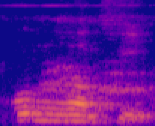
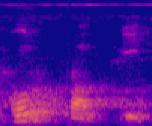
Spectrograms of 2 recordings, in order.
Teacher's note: Jadi lamnya diidghamkan ke huruf ro. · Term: idgham jinsi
